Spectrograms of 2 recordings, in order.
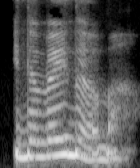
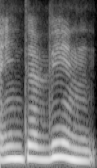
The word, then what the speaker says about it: intervene: Intervene. Inter in intervene. Yeah. Intervene. And vin. Yes. Stress is on the vin.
